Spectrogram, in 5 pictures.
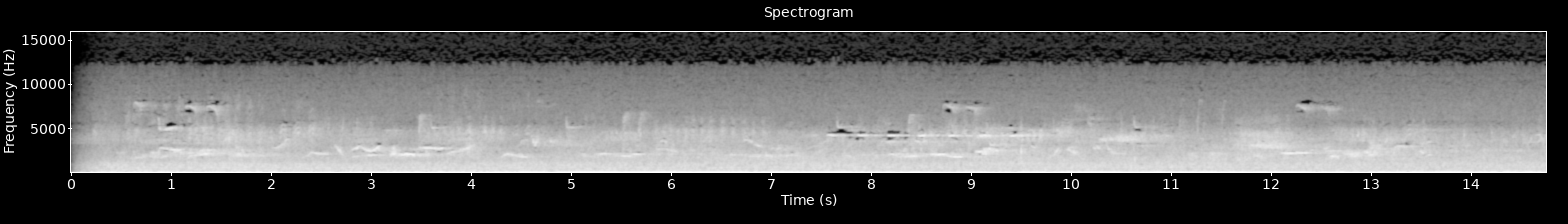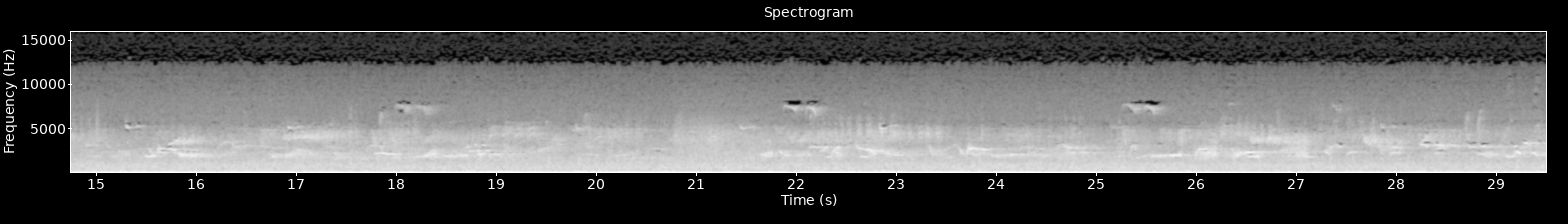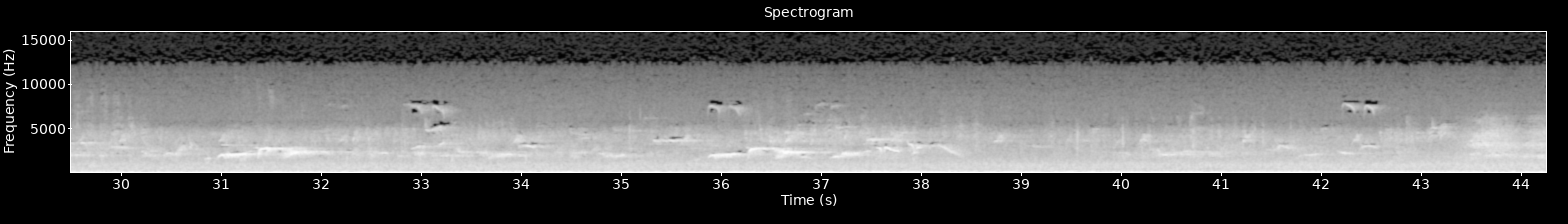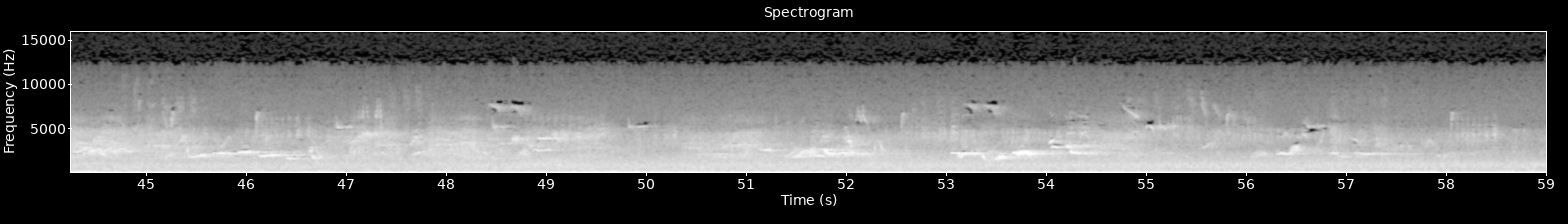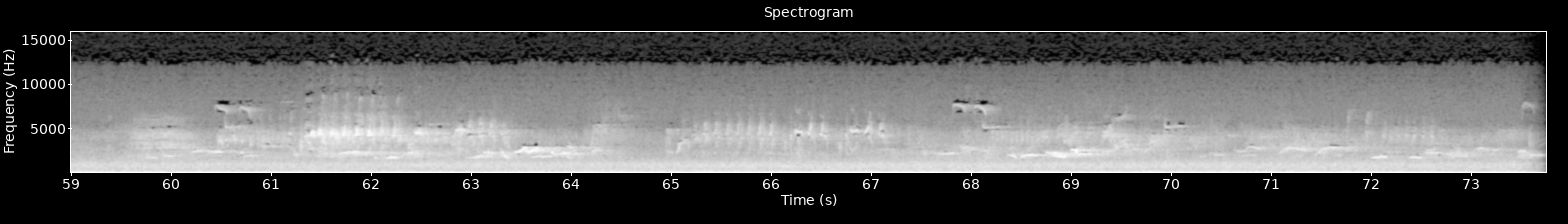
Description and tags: in the park1
Background noises from a municipal park, bird noises and distant car noises. This was recorded on MD with two Sennheiser ME 102 mic capsules worn as binaural microphones.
